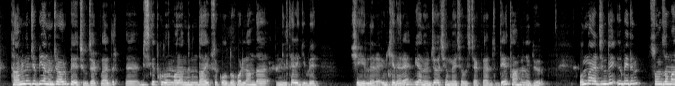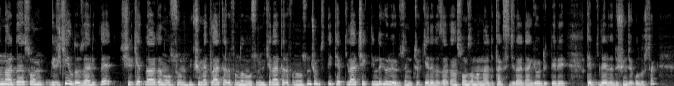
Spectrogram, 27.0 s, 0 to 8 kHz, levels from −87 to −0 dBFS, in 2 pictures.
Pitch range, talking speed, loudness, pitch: 155-210 Hz, 135 wpm, -20 LUFS, 175 Hz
